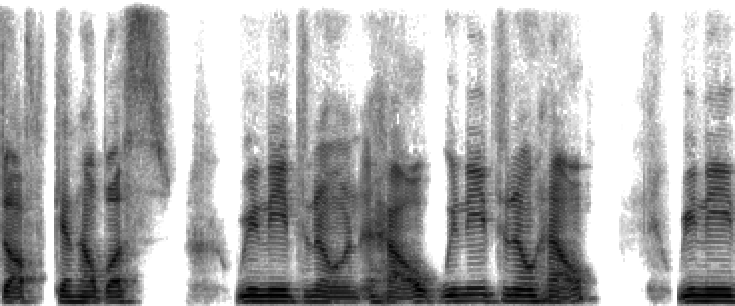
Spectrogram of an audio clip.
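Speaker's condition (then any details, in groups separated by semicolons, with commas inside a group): Friedreich's ataxia; genetic neurodegenerative movement disorder; symptoms managed partly with cannabis for neuropathic pain, muscle relaxation, sleep, ataxia worse when not rested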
